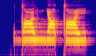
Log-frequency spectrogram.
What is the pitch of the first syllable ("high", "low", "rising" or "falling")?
high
